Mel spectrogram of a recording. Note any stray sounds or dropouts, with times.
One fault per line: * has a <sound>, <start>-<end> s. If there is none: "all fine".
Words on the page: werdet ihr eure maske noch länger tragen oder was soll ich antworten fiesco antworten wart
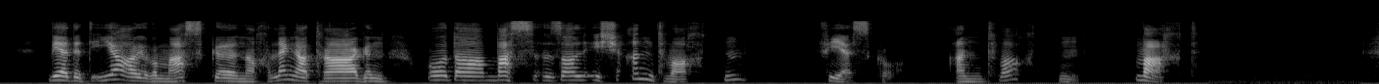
all fine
